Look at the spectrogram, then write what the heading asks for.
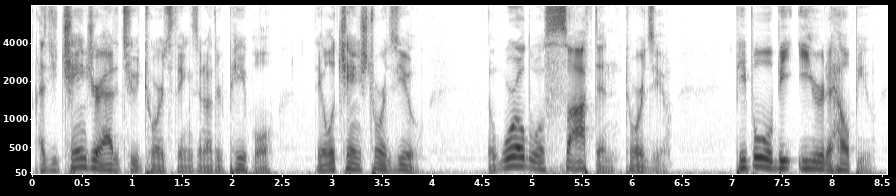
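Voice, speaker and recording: Deep-voiced man reading a self-help audiobook. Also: big pitch swings, normal speed, mellow, dry recording. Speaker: audiobook reader.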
